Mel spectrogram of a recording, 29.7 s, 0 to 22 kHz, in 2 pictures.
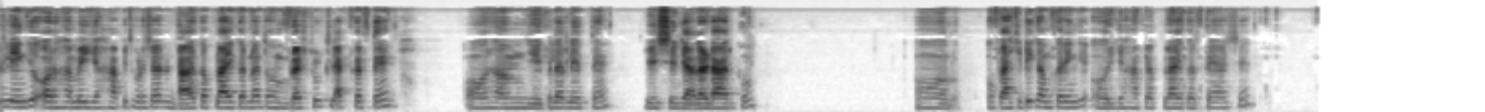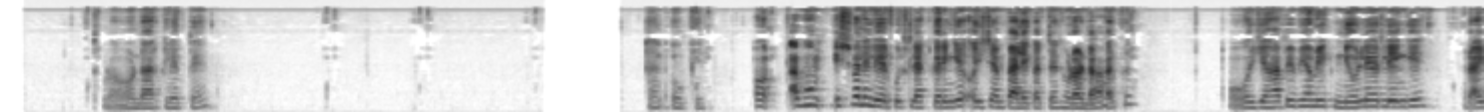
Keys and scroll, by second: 22.1 space.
